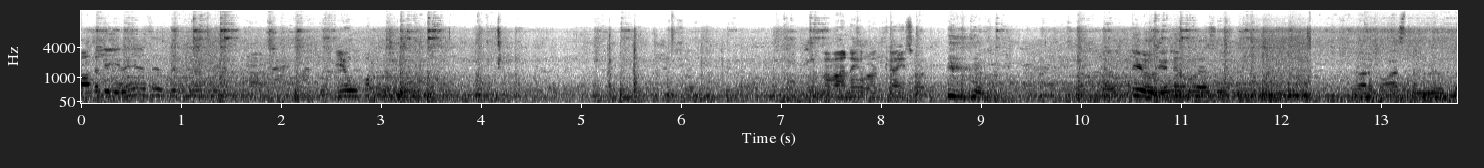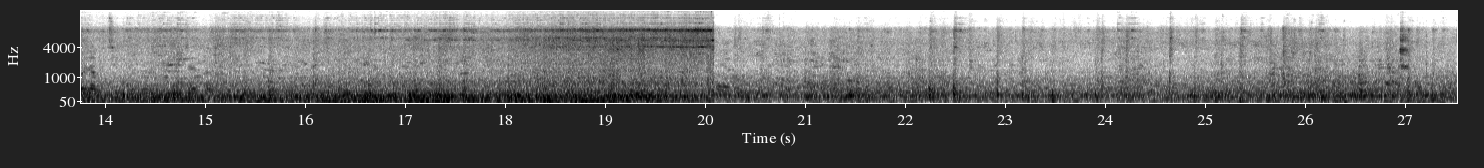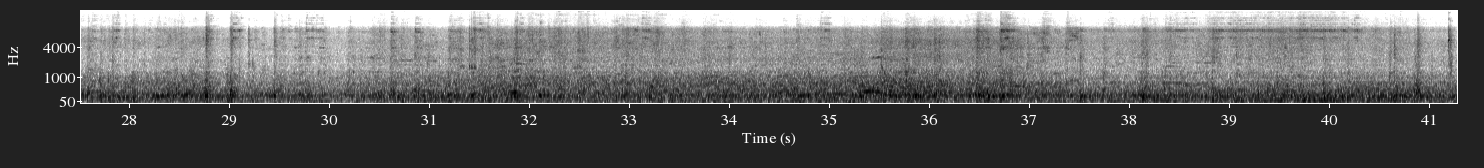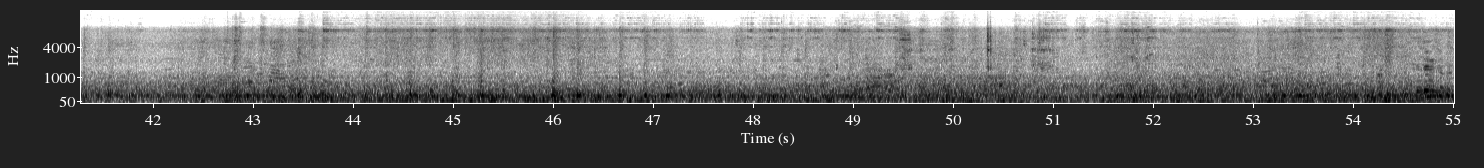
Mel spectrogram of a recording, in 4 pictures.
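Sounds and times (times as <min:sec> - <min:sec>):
train coaches rumbling: 0:00.0 - 0:55.0
wheels clattering over rail joints: 0:20.1 - 0:55.0.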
